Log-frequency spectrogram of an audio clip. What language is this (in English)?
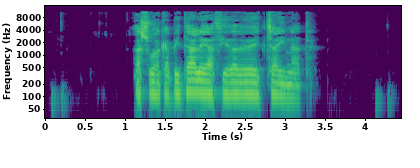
Galician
